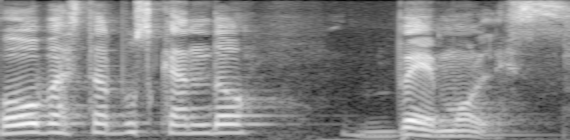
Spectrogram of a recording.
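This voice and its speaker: With a Mexican accent, a man speaks in a dark, mellow tone, his pitch swinging very widely. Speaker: homeopathy school director and host. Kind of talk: educational live-stream chat. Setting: live video stream. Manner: animated.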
